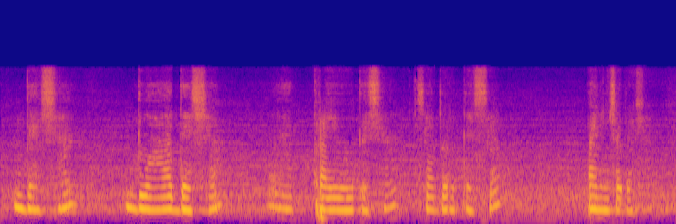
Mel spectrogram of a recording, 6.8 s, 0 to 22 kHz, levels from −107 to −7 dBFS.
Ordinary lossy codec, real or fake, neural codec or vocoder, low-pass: AAC, 48 kbps; fake; codec, 32 kHz, 1.9 kbps, SNAC; 7.2 kHz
